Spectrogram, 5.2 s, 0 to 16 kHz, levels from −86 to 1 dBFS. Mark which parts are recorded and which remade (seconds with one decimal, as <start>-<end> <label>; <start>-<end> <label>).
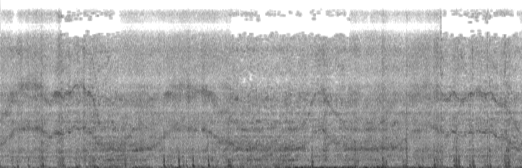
0.0-0.6 remade; 0.6-1.2 recorded; 1.2-2.3 remade; 2.3-3.5 recorded; 3.5-4.4 remade; 4.4-5.2 recorded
